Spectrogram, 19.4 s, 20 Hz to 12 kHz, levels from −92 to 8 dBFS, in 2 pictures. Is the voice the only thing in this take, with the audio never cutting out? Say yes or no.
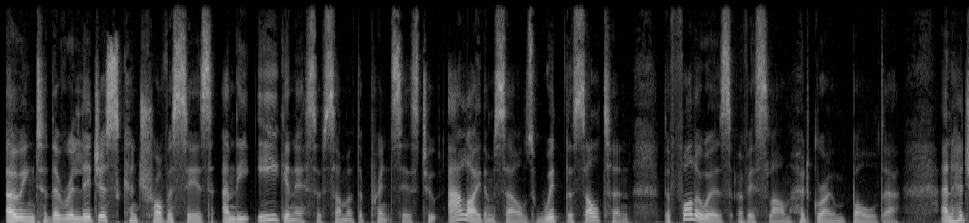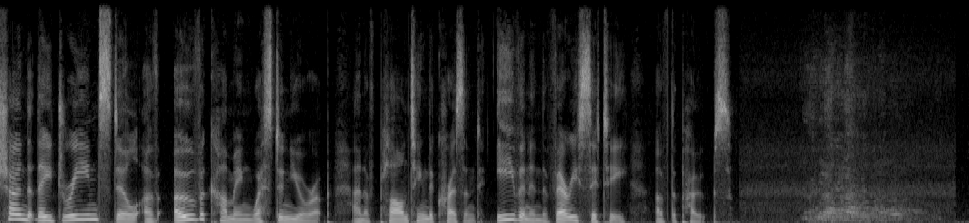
no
